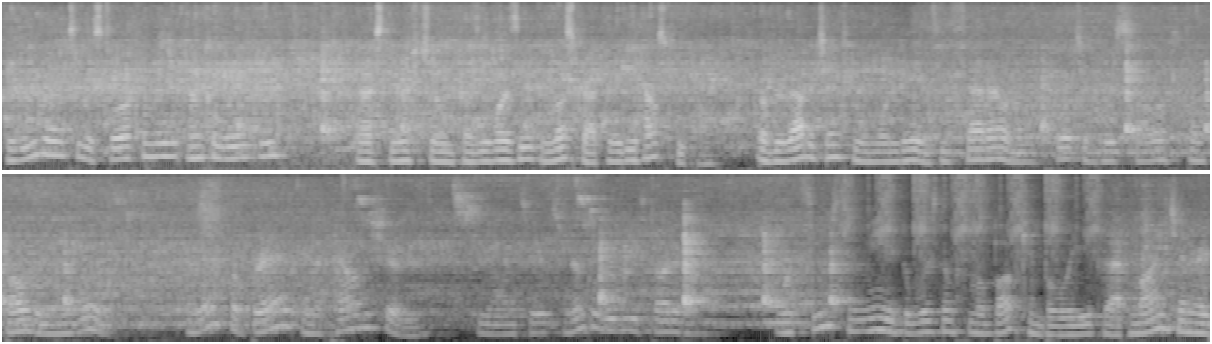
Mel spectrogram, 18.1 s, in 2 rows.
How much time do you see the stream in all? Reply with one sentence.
The stream can be heard for 14 seconds in total.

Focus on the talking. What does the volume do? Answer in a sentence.
The loudness of the talking goes down.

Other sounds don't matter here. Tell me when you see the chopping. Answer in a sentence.
The chopping can be heard from 1.8 to 3.0 s, from 7.8 to 9.6 s and from 13.5 to 15.3 s.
